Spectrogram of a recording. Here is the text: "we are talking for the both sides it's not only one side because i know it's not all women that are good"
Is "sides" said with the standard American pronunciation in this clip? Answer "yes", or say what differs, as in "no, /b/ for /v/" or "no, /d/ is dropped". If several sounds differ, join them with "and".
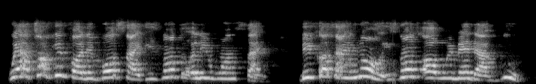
no, /z/ is dropped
